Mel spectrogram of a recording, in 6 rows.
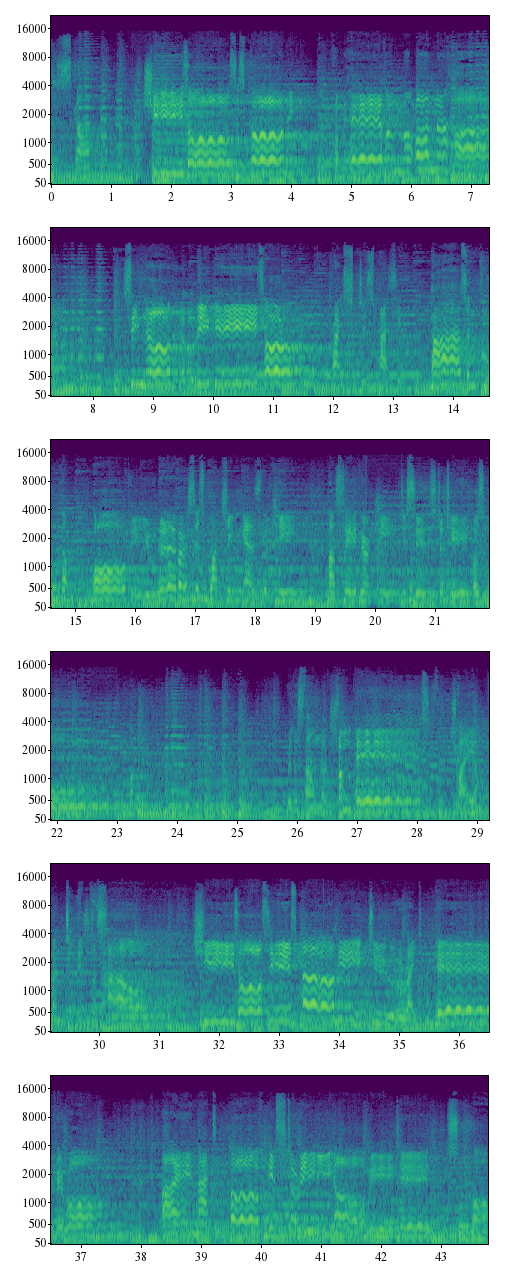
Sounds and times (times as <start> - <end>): Music: 0.0 - 43.7.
